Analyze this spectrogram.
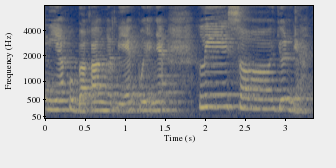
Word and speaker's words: Lee Suhyun: Nah, untuk hari ini aku bakal nge-react punyanya Lee Soyun ya bacanya, punyanya YG itu, yang punyanya Akmu Musician, tapi ini ceweknya.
